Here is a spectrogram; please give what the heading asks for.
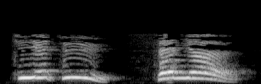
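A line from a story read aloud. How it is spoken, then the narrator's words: Exclaimed. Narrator (French): il s'écria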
